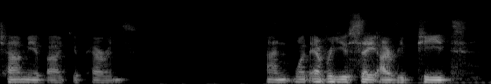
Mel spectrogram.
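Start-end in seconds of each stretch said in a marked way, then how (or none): 0.0-1.4 gentle, hushed, very soft, quiet, calm, soothing voice. Speaker showing how they ask you about your parents: soft, quiet, calm voice. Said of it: "with a really soft, really, um, really quiet and calm voice".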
